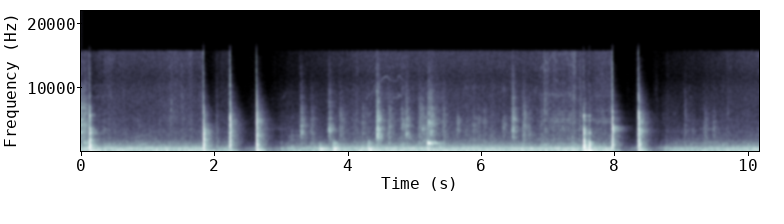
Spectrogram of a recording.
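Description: Poly mallet tapping a thin metal punch through leather onto a poly board on a granite slab. Sharp taps come in quick runs of three, about 0.4 s apart: one tap at the start, a run about two seconds in and another about eight seconds in.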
